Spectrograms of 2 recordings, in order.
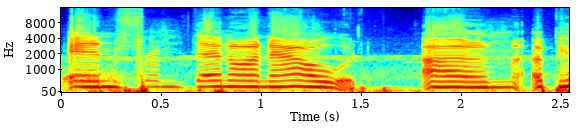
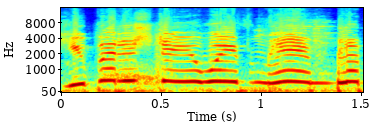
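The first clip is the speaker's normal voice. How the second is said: mock scream, pitched much higher; 11 semitones higher than usual. Retelling how a girl came up from behind at the locker, imitating someone screaming. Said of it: "starts screaming".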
